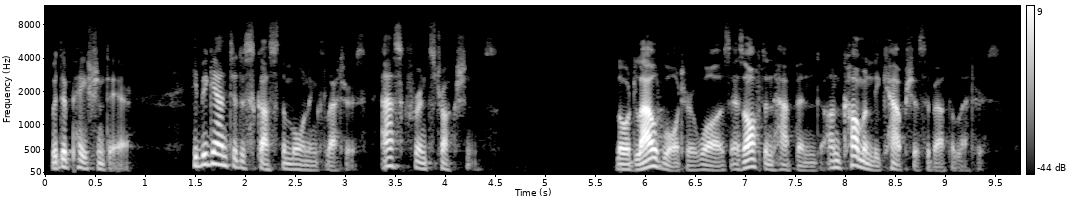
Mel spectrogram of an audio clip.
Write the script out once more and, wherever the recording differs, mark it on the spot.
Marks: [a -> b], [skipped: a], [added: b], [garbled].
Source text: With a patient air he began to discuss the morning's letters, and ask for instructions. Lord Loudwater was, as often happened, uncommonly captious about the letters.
With a patient air he began to discuss the morning's letters, [skipped: and] ask for instructions. Lord Loudwater was, as often happened, uncommonly captious about the letters.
